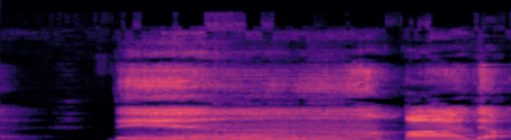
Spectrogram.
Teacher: Dal qalqalah sughra. Lantunannya kecil.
